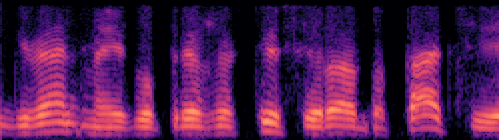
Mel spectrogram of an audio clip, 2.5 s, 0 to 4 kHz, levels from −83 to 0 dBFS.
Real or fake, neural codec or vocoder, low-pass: real; none; 3.6 kHz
